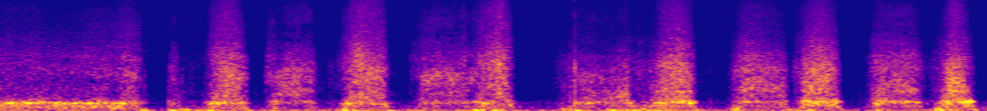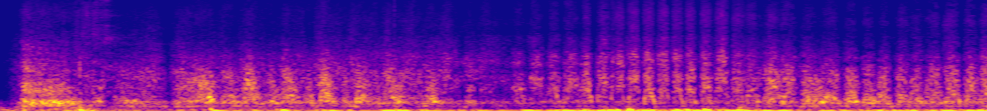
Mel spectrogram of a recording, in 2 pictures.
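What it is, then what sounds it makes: Foam microphone windscreen being scratched. Long acrylic nails and fingertips of both hands scratch and rub the black foam windscreen on a Yeti microphone head. For the first half, separate bright, rushing swipes come in quick succession with short silent gaps. Then the gaps close into a continuous, dense crackling rub over a deep, boomy rumble.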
